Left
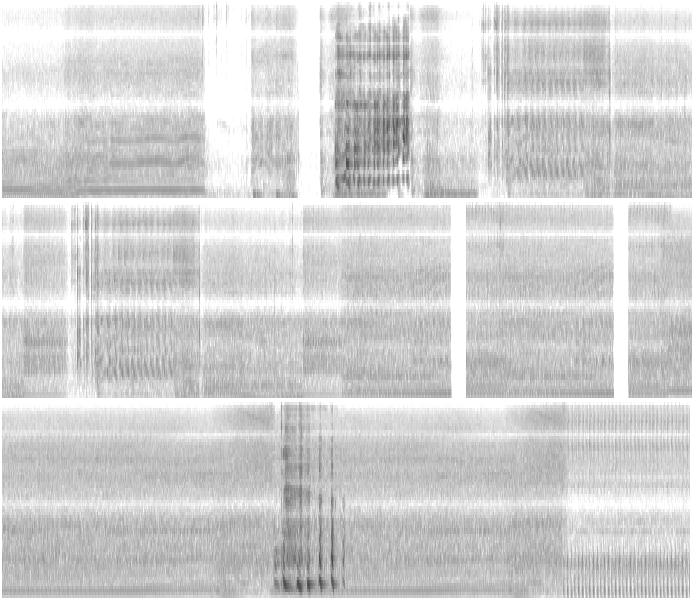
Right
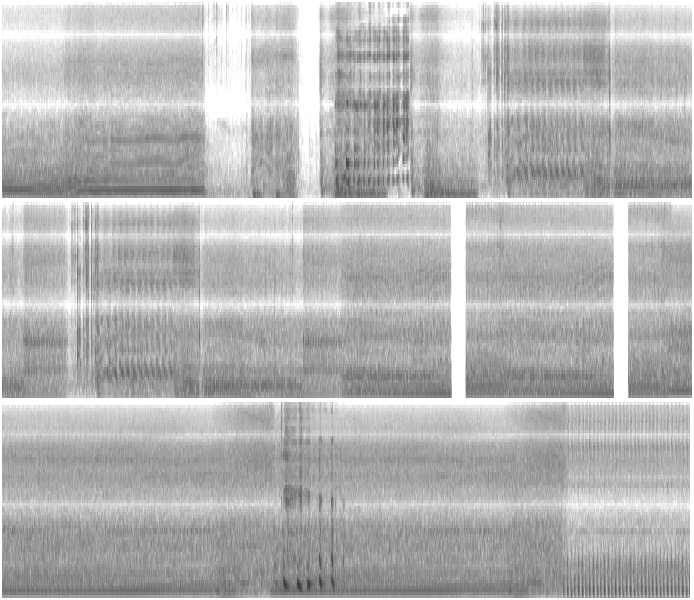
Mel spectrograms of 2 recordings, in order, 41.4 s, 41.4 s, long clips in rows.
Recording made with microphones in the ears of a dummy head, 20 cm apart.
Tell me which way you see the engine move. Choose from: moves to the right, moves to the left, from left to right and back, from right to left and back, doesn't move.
doesn't move.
